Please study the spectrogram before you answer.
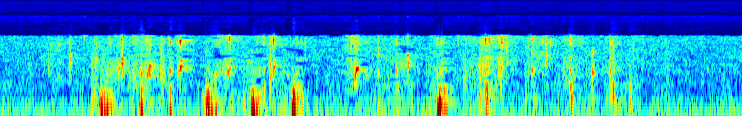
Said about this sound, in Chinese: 这是什么声音？兔妈妈发现了，原来兔宝宝坐在背篓里啃起萝卜来了。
